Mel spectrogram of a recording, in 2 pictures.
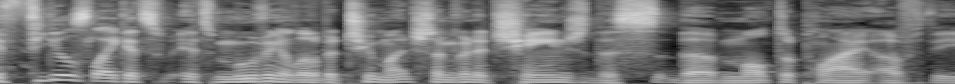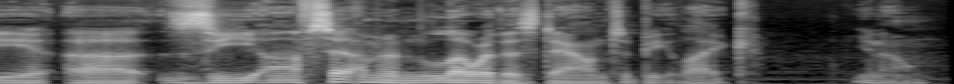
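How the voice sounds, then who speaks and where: In a casual screen recording, a deep-voiced man teaches software, reasoning aloud and frequently restarting or using fillers.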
